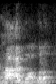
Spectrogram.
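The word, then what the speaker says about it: verb: নাই বলো ভ আকারে ভা বলো ভা ব্রিটিশ ইংলিশ উচ্চারণে আর এর উচ্চারণ হবে না এখানে ভি ই আর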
